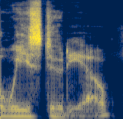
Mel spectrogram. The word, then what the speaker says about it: W3 Studio: together into this new nonprofit that we call wi Studio it's written out as W3 but we pronounce it wi studio and you know the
